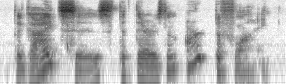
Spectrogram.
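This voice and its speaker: A man's put-on character voice, breathy and high, at a moderate pace. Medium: read story. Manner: airy, offhand.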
